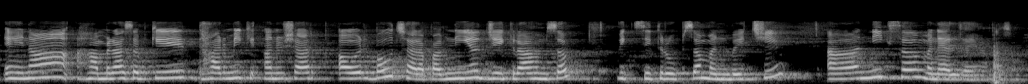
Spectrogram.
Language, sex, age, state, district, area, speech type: Maithili, female, 18-30, Bihar, Supaul, rural, spontaneous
